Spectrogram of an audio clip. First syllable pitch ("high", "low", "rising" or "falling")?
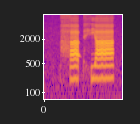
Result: high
